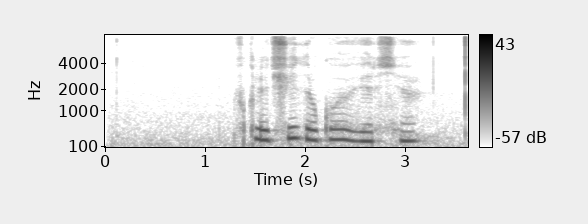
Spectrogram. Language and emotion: Russian, sad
